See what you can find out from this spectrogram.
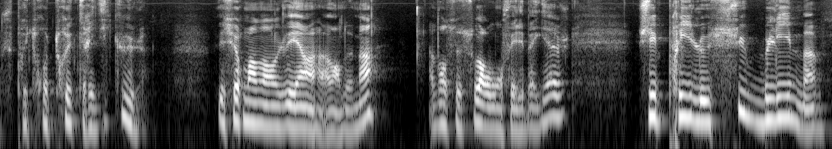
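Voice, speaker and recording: Woman, middle-aged, southern French accent, low mellow voice, husky, chatty beauty vlogger. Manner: chatty, self-mocking, talks to viewers and friends by name. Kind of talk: casual makeup and skincare chat.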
